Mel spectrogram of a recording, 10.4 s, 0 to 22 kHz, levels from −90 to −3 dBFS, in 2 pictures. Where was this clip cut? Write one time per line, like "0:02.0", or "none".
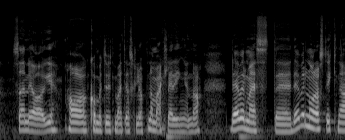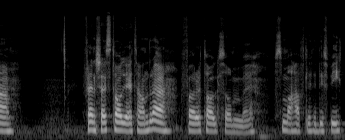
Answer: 0:00.9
